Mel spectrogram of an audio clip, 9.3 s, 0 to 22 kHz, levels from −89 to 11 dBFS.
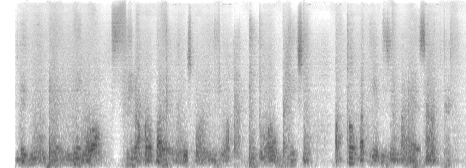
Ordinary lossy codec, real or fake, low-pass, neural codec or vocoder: none; fake; none; codec, 44.1 kHz, 0.9 kbps, DAC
